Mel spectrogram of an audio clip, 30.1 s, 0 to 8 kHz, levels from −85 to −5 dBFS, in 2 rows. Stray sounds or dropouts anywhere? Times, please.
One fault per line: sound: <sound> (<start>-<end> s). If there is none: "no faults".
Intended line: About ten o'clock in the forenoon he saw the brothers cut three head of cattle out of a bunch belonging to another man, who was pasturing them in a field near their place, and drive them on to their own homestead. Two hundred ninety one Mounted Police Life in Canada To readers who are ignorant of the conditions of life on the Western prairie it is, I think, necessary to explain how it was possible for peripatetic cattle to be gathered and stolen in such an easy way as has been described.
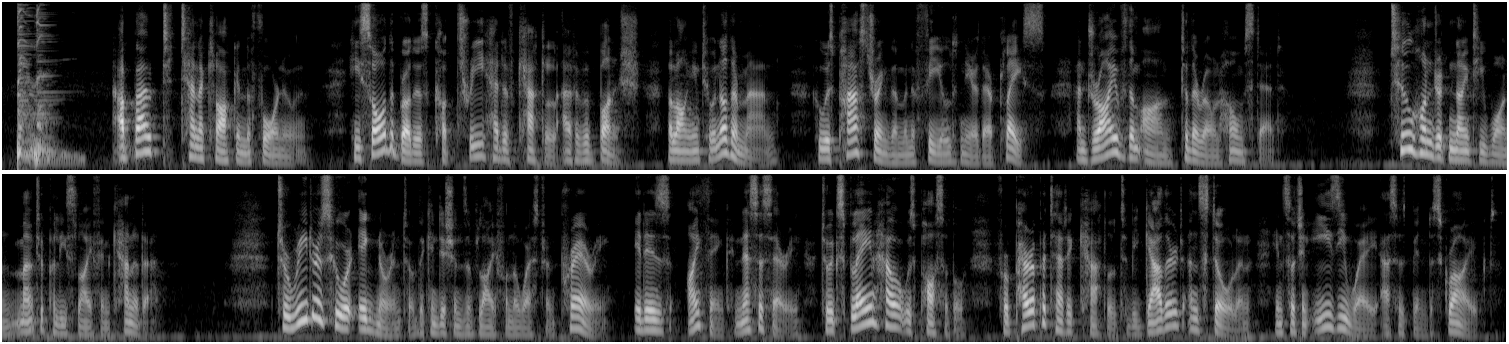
sound: thud (0.2-0.9 s)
